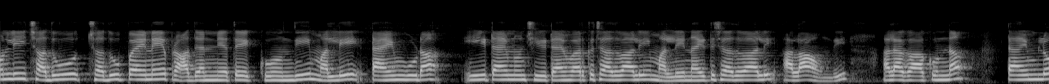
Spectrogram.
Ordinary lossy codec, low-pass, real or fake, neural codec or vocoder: none; none; real; none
